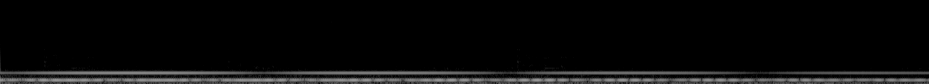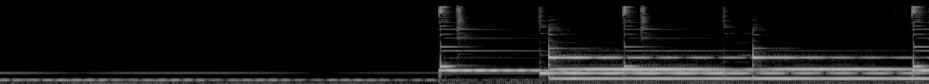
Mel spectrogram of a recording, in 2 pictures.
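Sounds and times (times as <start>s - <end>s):
long pentatonic bell melody: 13.7s - 18.5s.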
